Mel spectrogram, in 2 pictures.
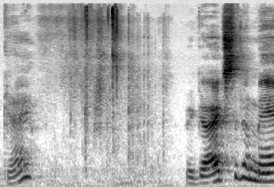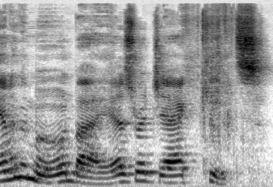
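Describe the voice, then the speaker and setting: A woman's voice: low voice, very animated, slow, warm tone. A woman reading a children's picture book aloud, breaking off to chat and put questions to her young listeners. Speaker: storybook reader.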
